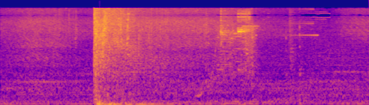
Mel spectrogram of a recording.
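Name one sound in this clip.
Thrusters fire in a loud rushing burst.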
